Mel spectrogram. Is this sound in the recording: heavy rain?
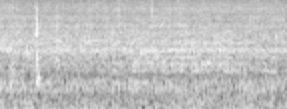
no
